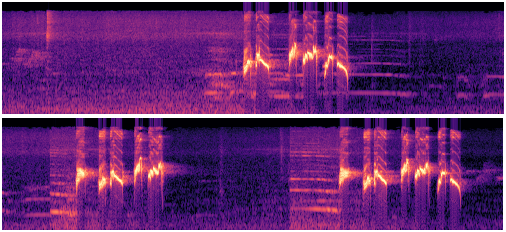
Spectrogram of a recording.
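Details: Red-whiskered bulbul in dueling song, played as a lure bird to spur others to sing: three short bursts of bright, rapid, downslurred whistles, each of about five notes, recurring every two to three seconds.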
